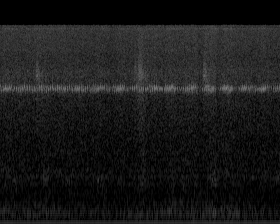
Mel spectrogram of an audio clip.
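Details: Crickets chirping at night while fireworks go off. A steady, high, shimmering trill runs without a break, with soft thuds and crackles from distant fireworks and a low rumbling background. No people, pets, music or cars can be heard.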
